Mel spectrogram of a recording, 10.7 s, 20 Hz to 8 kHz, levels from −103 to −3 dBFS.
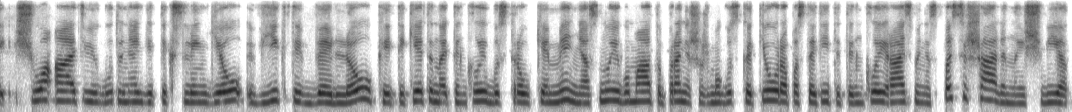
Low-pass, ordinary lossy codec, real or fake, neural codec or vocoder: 7.2 kHz; Opus, 24 kbps; real; none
